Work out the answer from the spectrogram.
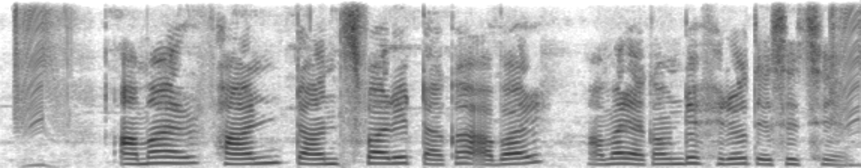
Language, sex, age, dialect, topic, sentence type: Bengali, female, 18-24, Jharkhandi, banking, statement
